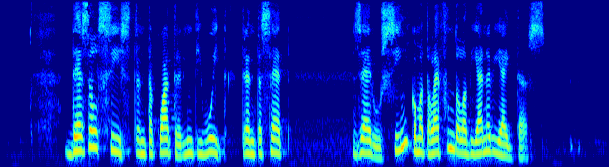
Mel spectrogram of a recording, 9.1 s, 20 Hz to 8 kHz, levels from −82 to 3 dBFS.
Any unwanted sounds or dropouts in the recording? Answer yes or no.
no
